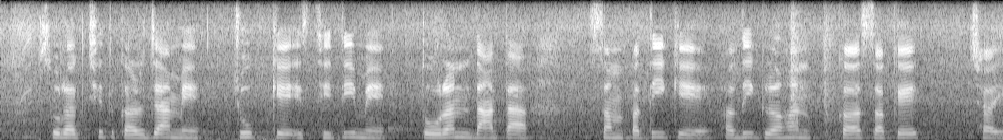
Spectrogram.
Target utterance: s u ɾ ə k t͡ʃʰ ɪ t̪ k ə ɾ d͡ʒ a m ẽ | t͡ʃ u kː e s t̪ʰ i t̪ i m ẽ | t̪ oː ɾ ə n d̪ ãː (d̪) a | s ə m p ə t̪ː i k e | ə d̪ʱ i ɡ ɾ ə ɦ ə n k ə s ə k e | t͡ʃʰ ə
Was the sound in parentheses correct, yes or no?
no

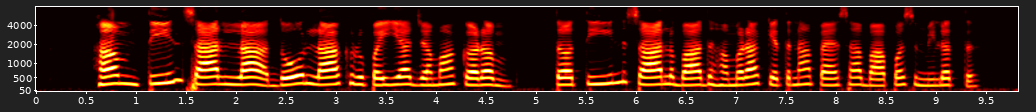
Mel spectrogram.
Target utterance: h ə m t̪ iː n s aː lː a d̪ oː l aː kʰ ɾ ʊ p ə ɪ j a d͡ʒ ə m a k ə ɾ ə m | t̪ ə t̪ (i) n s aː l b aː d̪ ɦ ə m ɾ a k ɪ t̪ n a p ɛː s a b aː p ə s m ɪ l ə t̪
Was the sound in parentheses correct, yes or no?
no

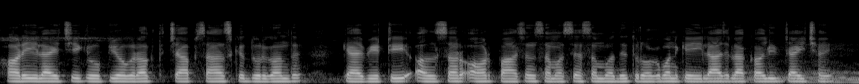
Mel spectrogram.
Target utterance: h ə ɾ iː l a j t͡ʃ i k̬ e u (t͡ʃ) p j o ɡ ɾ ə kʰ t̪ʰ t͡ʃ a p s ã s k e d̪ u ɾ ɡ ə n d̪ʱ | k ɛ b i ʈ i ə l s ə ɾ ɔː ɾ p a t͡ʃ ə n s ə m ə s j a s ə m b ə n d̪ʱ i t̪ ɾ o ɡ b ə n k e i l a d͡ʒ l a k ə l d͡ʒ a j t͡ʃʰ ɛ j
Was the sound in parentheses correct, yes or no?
no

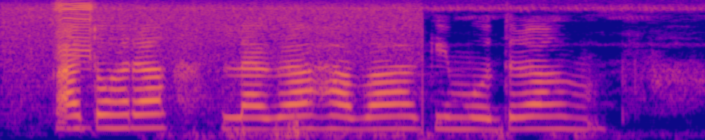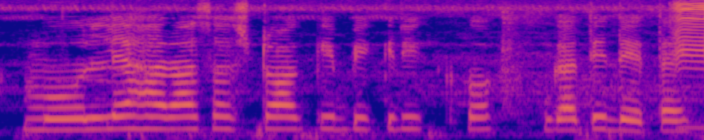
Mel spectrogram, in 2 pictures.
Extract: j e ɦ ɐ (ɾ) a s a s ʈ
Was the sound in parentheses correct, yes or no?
yes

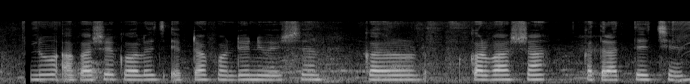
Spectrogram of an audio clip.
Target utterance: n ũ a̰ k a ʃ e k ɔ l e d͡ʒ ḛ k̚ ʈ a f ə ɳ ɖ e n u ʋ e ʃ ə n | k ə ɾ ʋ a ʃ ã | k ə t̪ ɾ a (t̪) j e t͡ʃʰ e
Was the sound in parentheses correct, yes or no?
yes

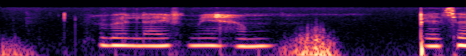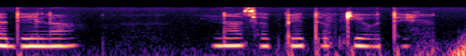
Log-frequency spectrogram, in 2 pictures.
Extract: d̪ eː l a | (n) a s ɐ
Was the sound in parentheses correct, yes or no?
yes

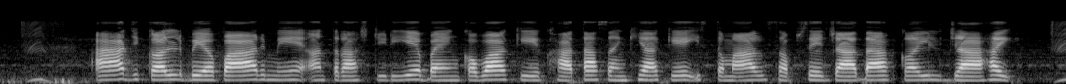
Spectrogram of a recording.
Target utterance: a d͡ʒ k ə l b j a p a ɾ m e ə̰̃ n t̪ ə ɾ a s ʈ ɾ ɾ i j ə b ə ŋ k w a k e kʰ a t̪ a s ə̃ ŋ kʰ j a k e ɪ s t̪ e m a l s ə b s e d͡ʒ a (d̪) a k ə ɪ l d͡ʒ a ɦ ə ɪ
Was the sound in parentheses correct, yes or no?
yes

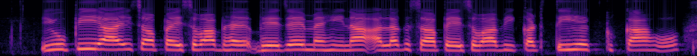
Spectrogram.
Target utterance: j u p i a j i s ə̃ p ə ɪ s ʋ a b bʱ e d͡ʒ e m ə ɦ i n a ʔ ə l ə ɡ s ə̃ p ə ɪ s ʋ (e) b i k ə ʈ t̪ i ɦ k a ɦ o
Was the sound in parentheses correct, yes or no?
no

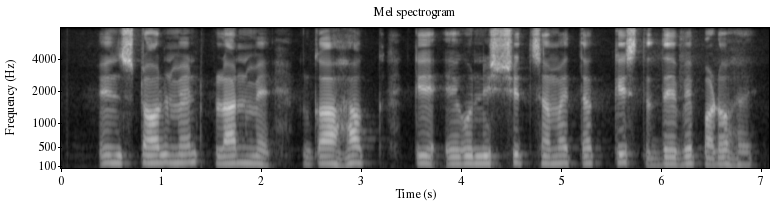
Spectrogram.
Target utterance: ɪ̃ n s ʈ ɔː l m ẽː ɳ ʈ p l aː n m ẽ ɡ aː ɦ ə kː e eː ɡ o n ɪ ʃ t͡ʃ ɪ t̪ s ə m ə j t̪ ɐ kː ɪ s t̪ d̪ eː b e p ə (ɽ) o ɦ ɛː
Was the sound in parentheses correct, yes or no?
yes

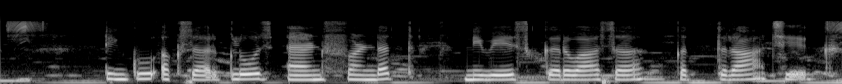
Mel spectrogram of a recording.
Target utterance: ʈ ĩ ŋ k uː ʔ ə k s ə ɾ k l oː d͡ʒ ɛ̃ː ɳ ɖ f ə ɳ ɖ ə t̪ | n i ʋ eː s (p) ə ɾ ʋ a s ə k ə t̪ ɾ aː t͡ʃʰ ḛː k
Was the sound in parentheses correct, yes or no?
no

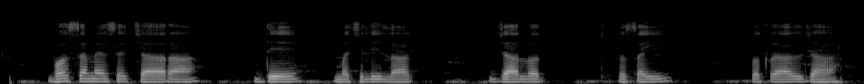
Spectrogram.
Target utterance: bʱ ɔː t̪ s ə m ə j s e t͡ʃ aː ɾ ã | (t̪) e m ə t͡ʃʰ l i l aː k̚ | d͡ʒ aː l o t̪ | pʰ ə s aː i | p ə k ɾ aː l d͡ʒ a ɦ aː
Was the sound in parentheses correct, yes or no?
no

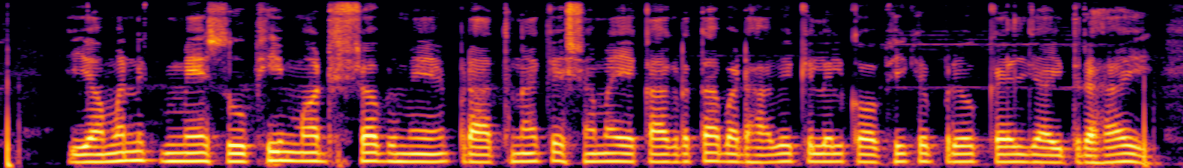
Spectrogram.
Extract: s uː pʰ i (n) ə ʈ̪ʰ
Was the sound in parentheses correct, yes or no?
no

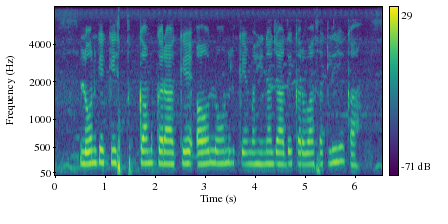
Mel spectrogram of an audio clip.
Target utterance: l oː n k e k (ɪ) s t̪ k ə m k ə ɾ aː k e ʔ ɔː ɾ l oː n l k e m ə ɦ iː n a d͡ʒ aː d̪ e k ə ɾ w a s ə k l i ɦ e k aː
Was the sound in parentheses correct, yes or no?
yes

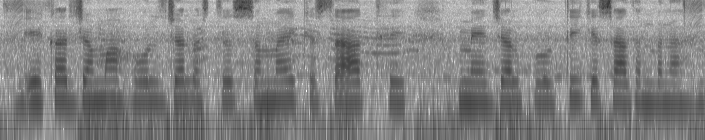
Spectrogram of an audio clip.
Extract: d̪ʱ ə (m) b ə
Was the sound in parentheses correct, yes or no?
no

